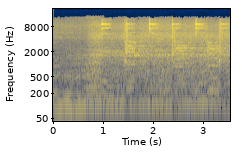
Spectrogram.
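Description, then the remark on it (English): A car engine roars loudly with a deep, steady rumble, revving up in a series of sharp bursts roughly every half second. No one speaks. “Let's get this garage door up and get moving.”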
